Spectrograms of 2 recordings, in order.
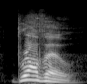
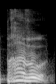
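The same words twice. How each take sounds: First: 'Bravo' said the English way, falling; a proud, clipped English 'Bravo'; English Bravo. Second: 'Bravo' louder, in a mock English accent. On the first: Retold or imitated. God's word voiced in punchline. («Bravo» à l'anglaise) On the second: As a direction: imitate an Englishman saying 'Bravo'. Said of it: "mais bien avec l'accent anglais". («Bravo» avec un accent anglais imité)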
